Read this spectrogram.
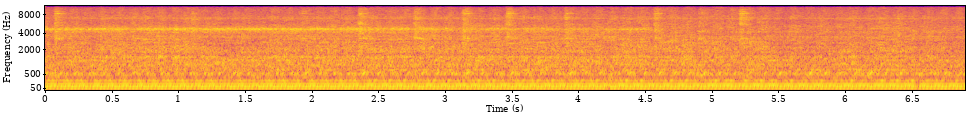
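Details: Dodge Neon SRT-4 on its first start after clutch master cylinder replacement, with new plugs gapped at .032: deep, steady idle with an even low rumble and no knocks or misfires; normal idle.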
